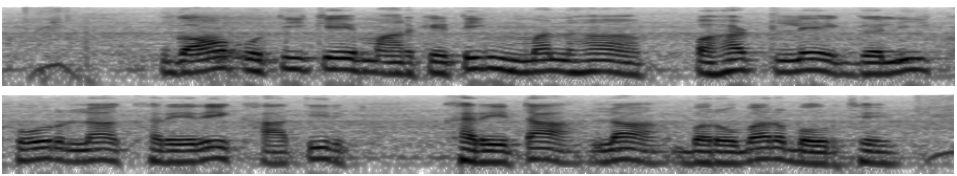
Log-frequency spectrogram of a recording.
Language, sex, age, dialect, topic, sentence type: Chhattisgarhi, male, 18-24, Western/Budati/Khatahi, agriculture, statement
